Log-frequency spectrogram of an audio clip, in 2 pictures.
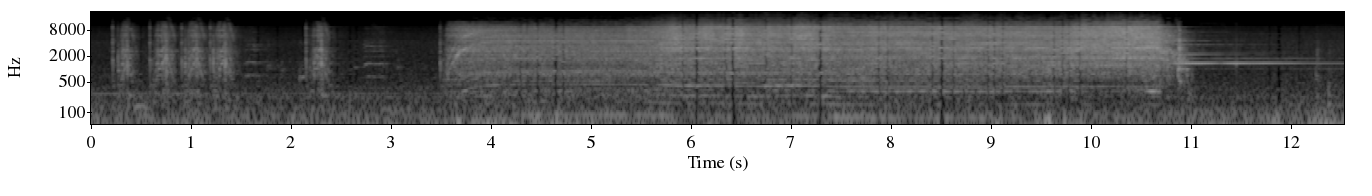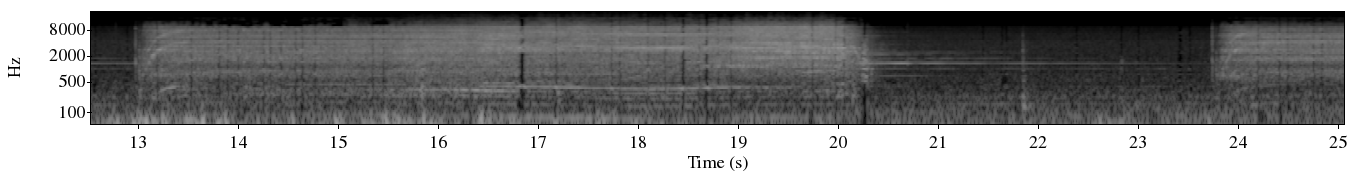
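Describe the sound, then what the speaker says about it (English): A chainsaw cutting wood boards laid across buckets, running at a steady high whine through two long cuts, dropping back to idle between passes, loud and close with no talking. "let me fire up the chainsaw"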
